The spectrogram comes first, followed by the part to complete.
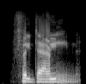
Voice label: "fedayeen", American

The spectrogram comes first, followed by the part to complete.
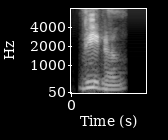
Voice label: "venal", Indian

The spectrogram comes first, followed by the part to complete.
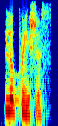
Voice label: "loquacious", Indian

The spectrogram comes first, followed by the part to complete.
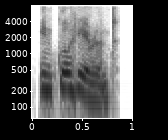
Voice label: "incoherent", Indian

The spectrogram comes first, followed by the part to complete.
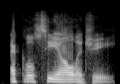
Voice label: "ecclesiology", American

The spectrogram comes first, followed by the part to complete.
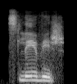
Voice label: "slavish", Indian

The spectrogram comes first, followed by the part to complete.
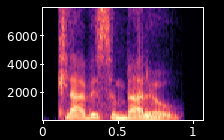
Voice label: "clavicembalo", Indian

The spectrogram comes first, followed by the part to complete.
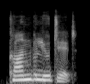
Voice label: "convoluted", Indian

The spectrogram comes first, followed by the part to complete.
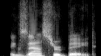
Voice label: "exacerbate", American

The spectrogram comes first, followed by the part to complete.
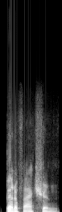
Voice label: "benefaction", American

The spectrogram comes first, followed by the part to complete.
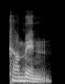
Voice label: "cummin", Indian

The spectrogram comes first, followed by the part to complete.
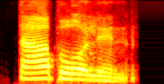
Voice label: "tarpaulin", Indian

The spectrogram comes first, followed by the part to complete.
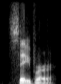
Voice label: "savour", American

